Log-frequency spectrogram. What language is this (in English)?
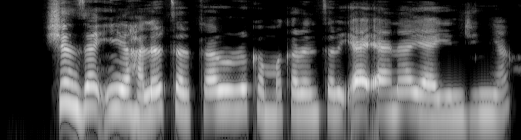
Hausa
